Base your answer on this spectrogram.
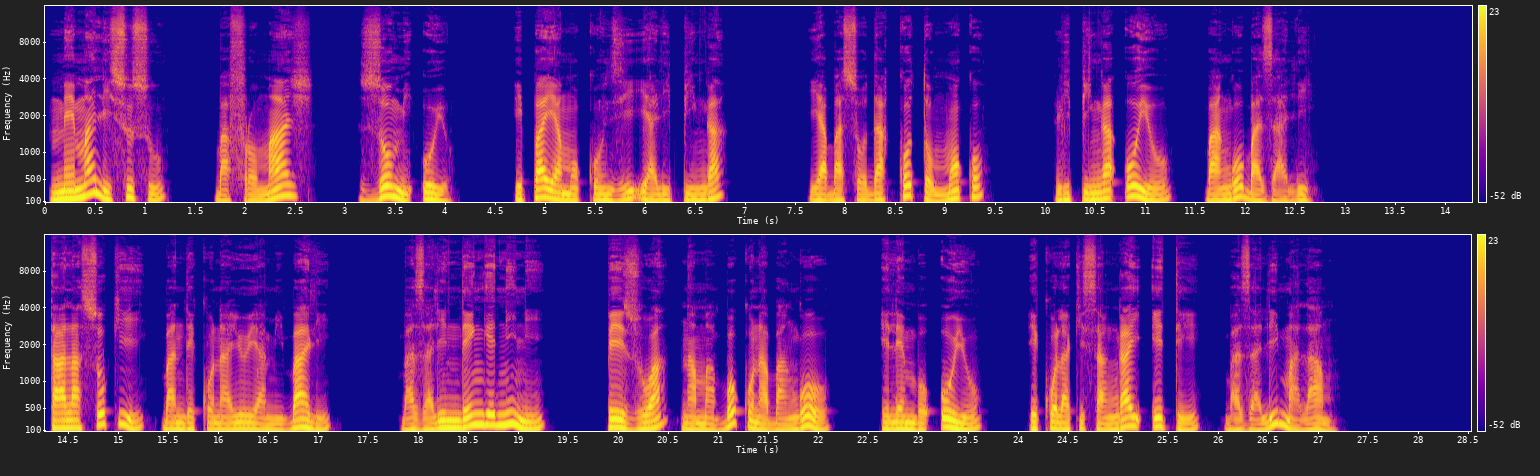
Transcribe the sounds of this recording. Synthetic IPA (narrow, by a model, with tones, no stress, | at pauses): mɛ˨ma˦li˨su˦su˨ | ba˨fʁo˨ma˦ʒ | zo˦mi˨o˦jo˨ | e˨pa˦i˨ja˨mo˨ko˨nzi˨ja˨li˨pi˨ŋɡa˦ | ja˨ba˨so˨da˦ko˦to˨mɔ˦kɔ˦ | li˨pi˨ŋɡa˦o˦jo˦ | ba˨ŋɡo˦ba˨za˨li˦ | ta˨la˨sɔ˦ki˦ | ba˨nde˨ko˨na˨jɔ˦ja˨mi˨ba˦li˨˦ | ba˨za˨li˦nde˦ŋɡe˦ni˦ni˨ | pe˦zwa˦na˨ma˨bɔ˦kɔ˨na˨ba˨ŋɡo˦ | e˨lɛ˨mbo˨o˦jo˦ | e˨ko˨la˨ki˨sa˨ŋɡa˦i˦e˦te˨ | ba˨za˨li˦ma˨la˦mu˨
